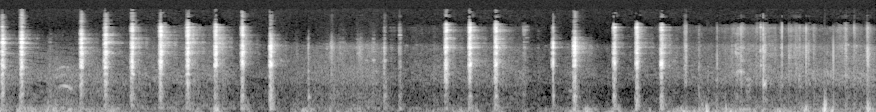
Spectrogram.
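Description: Hammer tapping at the base of a metal-clad wall in quick light strikes, about four a second, in two runs with a pause of about two seconds between.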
